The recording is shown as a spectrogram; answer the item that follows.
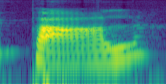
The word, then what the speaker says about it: parles: So in terms of pronunciation, it goes je parle, tu parles, il or elle parle, which means that it's the same pronunciation, even though there's an S at the tu.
